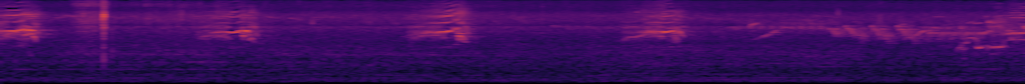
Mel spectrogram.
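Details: Eurasian coot chicks, filmed up close with their parents and stretching their little wings, give high, thin, hissy peeps with brief whistled notes about every one and a half seconds over a low, steady background hum.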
